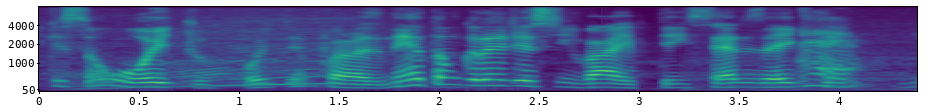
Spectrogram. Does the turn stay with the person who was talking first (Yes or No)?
Yes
